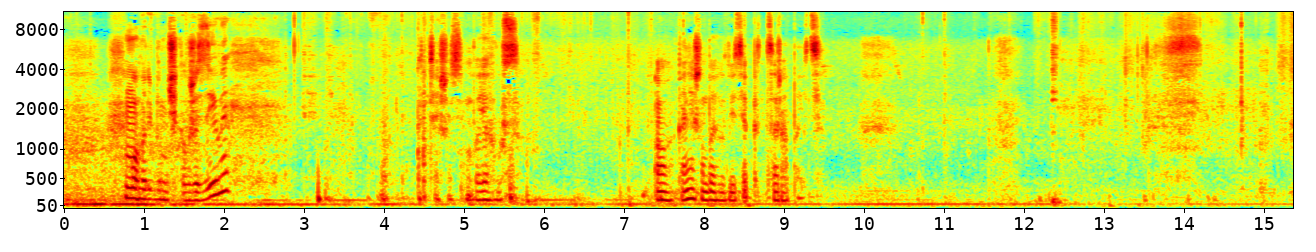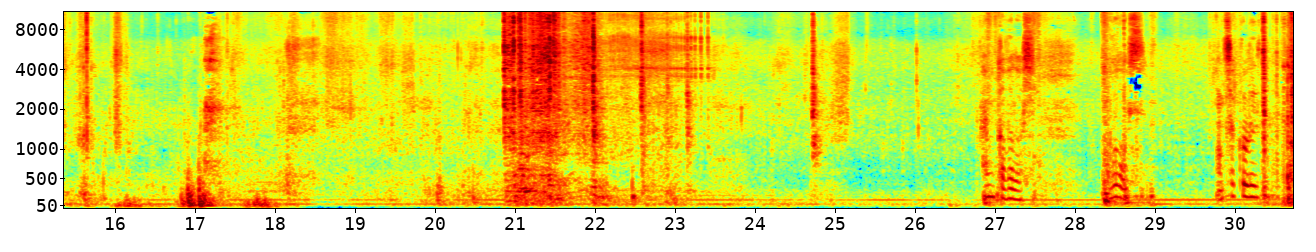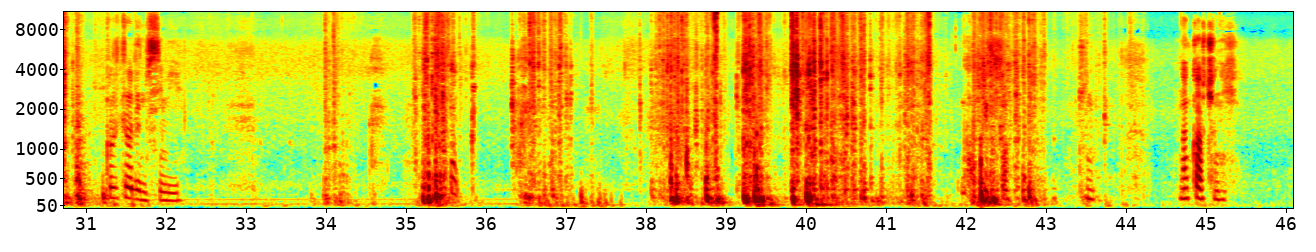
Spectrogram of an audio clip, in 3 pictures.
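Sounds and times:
rabbits thumping on wooden floor: 0:33.8 - 0:34.4, 0:35.0 - 0:37.4, 0:38.0 - 0:43.6.

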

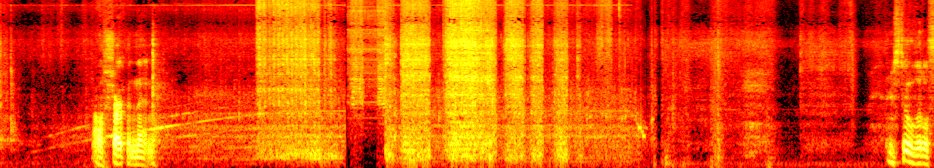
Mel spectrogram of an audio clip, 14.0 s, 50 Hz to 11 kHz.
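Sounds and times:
lathe high whine: 0:01.0 - 0:09.7
gouge rasping on spinning wood: 0:05.8 - 0:09.5.

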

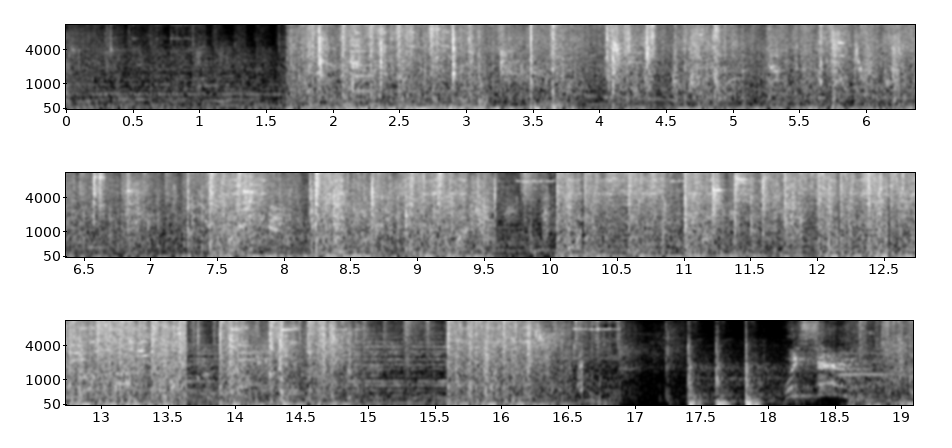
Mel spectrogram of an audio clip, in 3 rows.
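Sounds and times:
rapid gunfire: 0:01.6 - 0:15.0, 0:15.6 - 0:16.5.

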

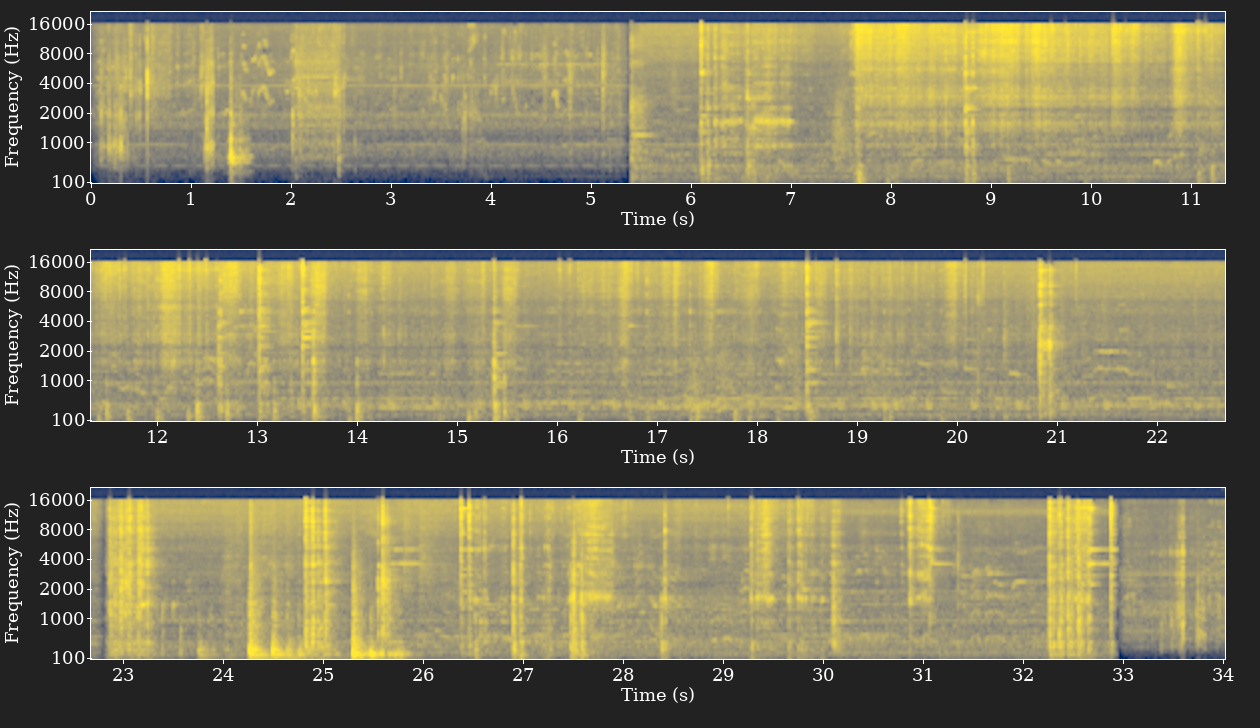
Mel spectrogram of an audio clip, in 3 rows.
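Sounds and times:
metal spatula scraping pan: 0:05.4 - 0:07.9, 0:10.0 - 0:21.2, 0:24.1 - 0:28.6, 0:29.3 - 0:30.2, 0:30.8 - 0:31.3
hash brown sizzling in oil: 0:05.4 - 0:31.3.

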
